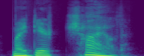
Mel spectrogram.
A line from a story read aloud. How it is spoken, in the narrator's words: she said sharply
